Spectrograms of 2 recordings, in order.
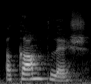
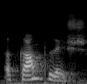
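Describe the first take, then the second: First: The middle syllable is stressed. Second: The same.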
